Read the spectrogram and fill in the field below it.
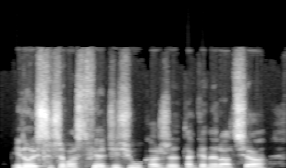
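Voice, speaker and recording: With a Polish highland accent, a man speaks at a medium pitch with ordinary pitch variation. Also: quiet background. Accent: Polish highlander (góral) dialect. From Poland, Podhale highlands; Poland. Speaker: president of a highlander association; guest. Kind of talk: interview. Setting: studio. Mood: warm, animated storytelling. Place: studio.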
